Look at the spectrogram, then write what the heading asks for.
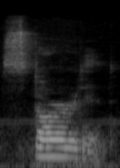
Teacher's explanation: Now we have an extra syllable because these verbs end with a T or a D sound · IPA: /ɪd/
